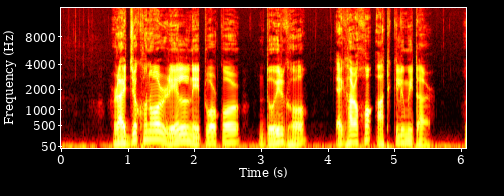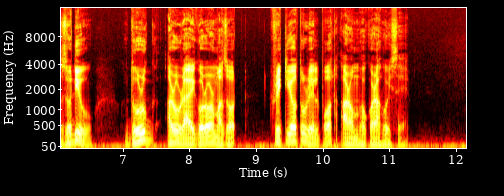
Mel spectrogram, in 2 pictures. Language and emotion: Assamese, neutral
